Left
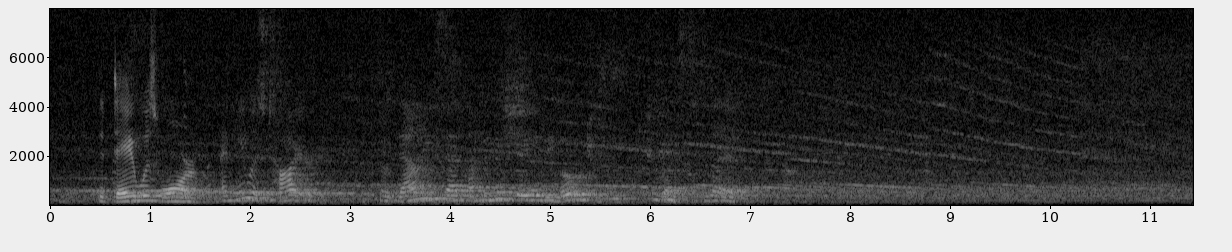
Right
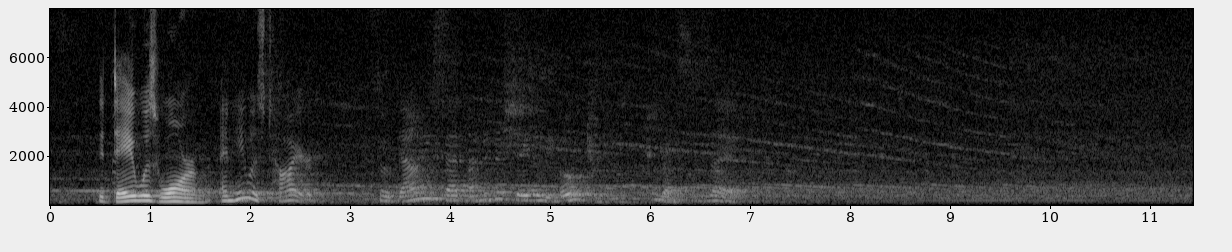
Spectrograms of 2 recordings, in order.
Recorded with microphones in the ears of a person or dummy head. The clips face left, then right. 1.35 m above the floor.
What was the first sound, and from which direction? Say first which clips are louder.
A woman speaking: right 10 dB; 35° right (ahead or behind).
